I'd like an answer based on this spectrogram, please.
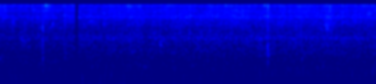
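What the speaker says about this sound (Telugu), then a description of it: "ఫుల్ వర్షం, ఎంత వర్షం అంటే అసలు భయంకరంగా వర్షం." Heavy rain pours down in a constant dense hiss, with occasional louder drops striking a nearby surface.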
